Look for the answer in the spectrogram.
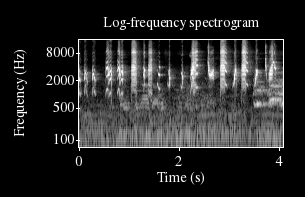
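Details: Long-tailed shrike in energetic lure song meant to spur other shrikes into answering, a rapid, dense run of sharp chirps, squawks and buzzy high notes, closely packed without pause over quiet background.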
